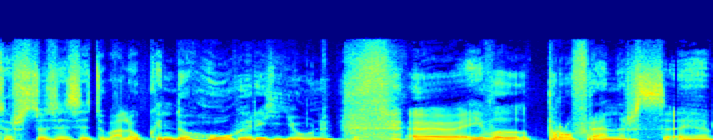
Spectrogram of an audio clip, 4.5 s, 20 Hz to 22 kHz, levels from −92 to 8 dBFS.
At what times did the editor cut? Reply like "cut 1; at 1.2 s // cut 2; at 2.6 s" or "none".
none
